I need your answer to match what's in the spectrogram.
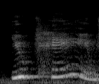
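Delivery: high, loud happy exclamation; exclaimed. Acted. Shy greets Bubba at the recital, excited exclamation. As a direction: burst out with relief and joy. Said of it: "Shy exclaimed".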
